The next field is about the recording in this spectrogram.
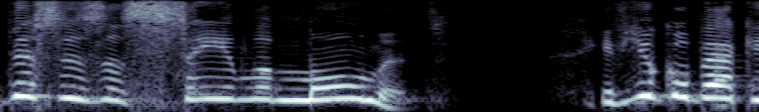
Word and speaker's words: Selah: is it Selah or Selah? Selah? I always say it wrong, then. It's a good thing I ask. So there's a number of places where it says Selah.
